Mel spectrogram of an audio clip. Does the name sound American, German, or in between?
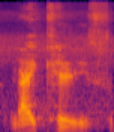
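American. It starts 'my-ke' with a diphthong and k.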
